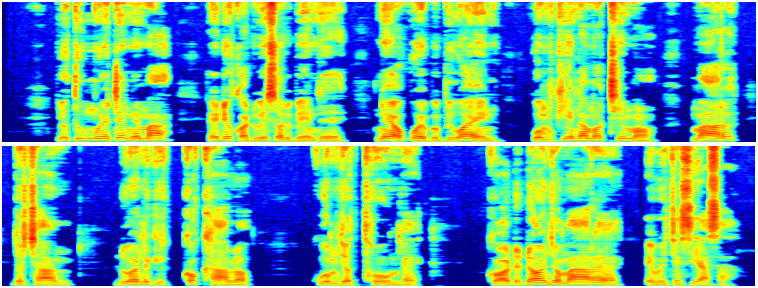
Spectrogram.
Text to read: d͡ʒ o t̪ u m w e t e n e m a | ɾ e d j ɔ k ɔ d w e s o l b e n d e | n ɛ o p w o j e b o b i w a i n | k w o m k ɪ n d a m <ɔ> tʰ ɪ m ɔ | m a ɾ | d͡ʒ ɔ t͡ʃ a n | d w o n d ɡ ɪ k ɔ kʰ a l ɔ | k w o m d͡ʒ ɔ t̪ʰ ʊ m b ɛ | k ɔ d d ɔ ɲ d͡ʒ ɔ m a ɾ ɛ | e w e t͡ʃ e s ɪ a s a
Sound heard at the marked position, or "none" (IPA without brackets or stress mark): ɔ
